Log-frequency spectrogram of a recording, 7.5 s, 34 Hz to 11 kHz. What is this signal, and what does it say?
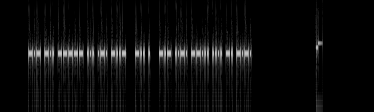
Morse code, heard as a keyed tone, about 41 wpm, 690 Hz. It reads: KD0SRX DE KF7HNC
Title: USA Callsign DE Callsign - 6 Characters - 45wpm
